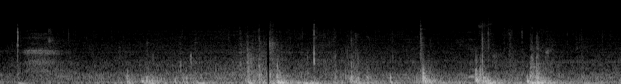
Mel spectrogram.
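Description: Footsteps on a studio stage floor: irregular low thumps with a few sharp clicks, about one or two a second, as someone walks up onto the stage.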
